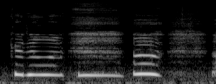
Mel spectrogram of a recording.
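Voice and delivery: choking up mid-sentence, high and cracking; crying. Real, not acted. Grieving her dog, sobbing through the words. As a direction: voice breaking into high sobbing cries. Breaking down over lost dog.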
